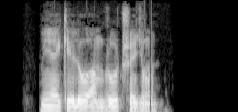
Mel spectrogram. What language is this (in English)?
Kalkoti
